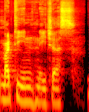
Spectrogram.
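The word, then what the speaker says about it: Nečas: Martin, I always say his name wrong. Natchez? – Yeah, you can get Martin Natchez. – Martin nailed it.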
